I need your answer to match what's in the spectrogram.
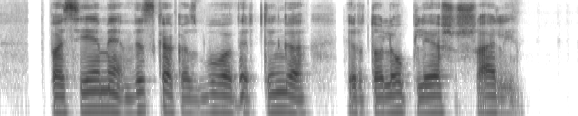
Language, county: Lithuanian, Šiauliai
